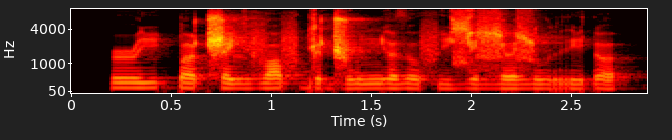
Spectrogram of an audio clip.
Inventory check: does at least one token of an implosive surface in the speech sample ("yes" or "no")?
yes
